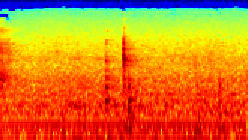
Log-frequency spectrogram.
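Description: Pieces of butter drop softly into a plastic bowl.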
